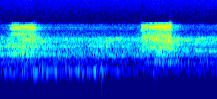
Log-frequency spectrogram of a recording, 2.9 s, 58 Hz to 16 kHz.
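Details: Owl nest during a gopher feeding for the owlets, evening of March 28, 2017: two harsh, breathy hiss bursts about two seconds apart, the second louder, over steady background noise.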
